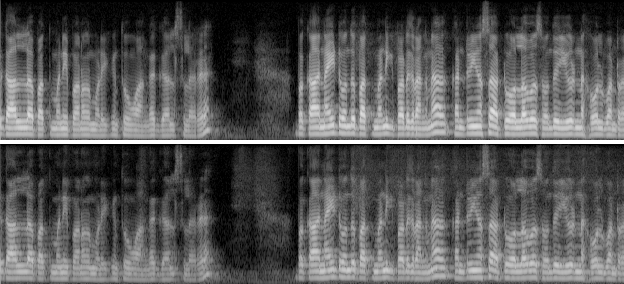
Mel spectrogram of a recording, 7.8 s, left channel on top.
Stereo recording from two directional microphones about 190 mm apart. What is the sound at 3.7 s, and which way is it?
A man's voice, 35° left (ahead or behind).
